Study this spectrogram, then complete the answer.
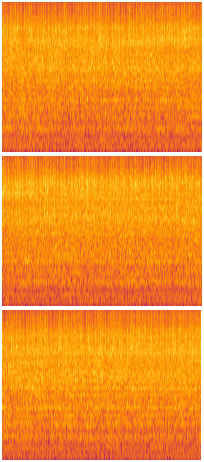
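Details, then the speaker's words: Classic car at idle: hissy, puffing exhaust leak over an otherwise healthy engine note; it previously sputtered on throttle and now clears out well. "Guys, apart from the exhaust leak, this engine sounds good."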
